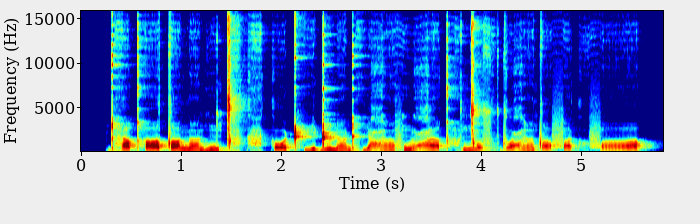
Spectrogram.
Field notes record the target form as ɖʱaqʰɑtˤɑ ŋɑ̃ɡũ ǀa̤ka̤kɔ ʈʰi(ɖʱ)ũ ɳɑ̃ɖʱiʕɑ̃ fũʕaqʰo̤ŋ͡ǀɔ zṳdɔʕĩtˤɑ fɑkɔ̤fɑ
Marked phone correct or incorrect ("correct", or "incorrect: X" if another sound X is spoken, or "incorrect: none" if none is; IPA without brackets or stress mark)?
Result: incorrect: ɖ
